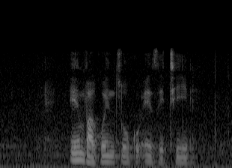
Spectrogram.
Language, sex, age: Xhosa, male, 20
